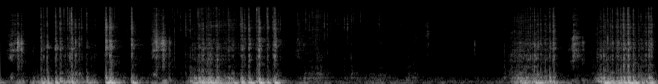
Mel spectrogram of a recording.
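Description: A dry, solid square bar of cream olive oil soap is held in the hand and scraped with a metal utility blade. The result is crackly, rasping scrapes with a low thudding body, coming in bursts with a quieter, softer stretch in the middle.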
